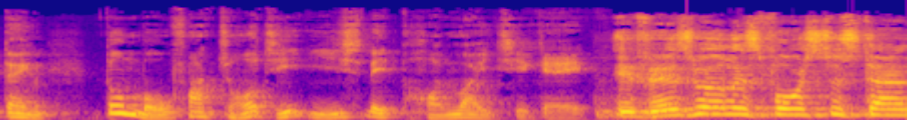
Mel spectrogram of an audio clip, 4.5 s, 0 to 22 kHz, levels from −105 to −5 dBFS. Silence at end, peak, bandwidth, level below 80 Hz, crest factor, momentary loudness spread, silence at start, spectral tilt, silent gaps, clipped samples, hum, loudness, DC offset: 0 s; 0 dBFS; 16.5 kHz; -54 dBFS; 18 dB; 14 LU; 0.05 s; -3 dB/octave; none; under 0.1%; none; -17 LUFS; under 0.1%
